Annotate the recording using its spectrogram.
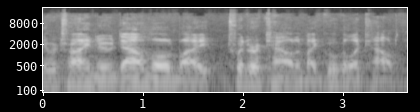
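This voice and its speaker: Fairly low male speech with ordinary pitch variation, a fairly quick pace, and audible room echo. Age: 70s. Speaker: author and investigative journalist. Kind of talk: TV interview.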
